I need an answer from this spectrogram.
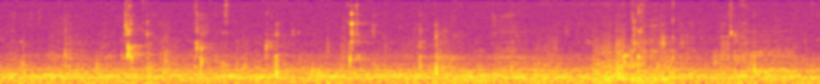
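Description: Faint chewing with scattered small mouth clicks and the soft sounds of fingers tearing flatbread and scooping curry, a little fuller about four and a half seconds in. A faint steady low hum runs underneath.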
